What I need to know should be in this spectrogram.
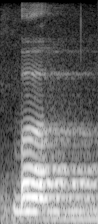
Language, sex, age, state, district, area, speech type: Sindhi, female, 45-60, Gujarat, Junagadh, urban, read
